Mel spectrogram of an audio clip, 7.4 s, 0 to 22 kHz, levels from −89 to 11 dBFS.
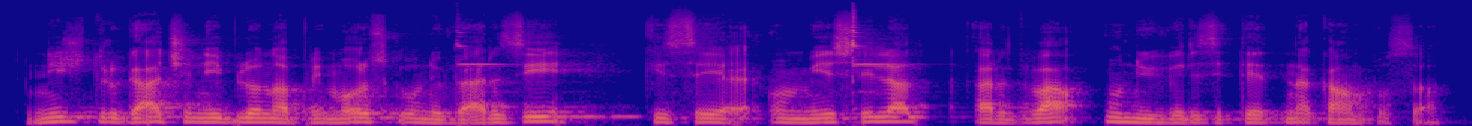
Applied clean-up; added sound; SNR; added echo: neural mask model RNNoise.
